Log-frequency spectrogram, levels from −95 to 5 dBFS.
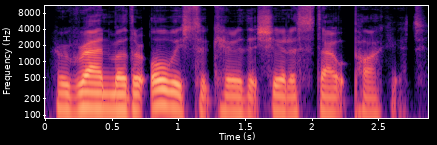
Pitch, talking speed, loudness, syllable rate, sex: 115 Hz, 230 wpm, -17 LUFS, 5.7 syllables/s, male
